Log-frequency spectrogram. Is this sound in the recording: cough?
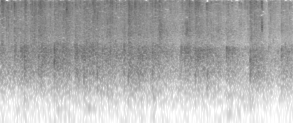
no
